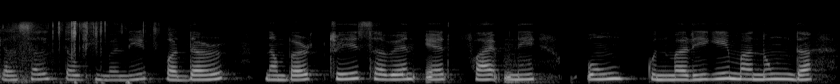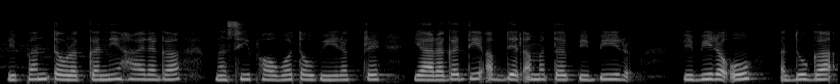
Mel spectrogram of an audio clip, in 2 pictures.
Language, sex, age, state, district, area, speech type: Manipuri, female, 30-45, Manipur, Thoubal, rural, spontaneous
